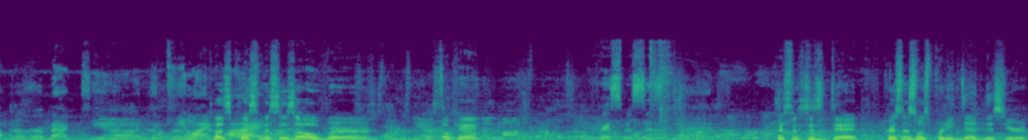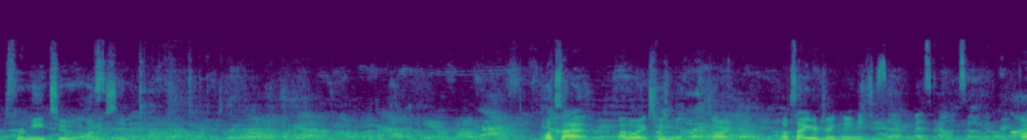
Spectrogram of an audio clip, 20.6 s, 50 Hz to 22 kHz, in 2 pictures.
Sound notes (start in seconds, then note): 11.6 patrons chattering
